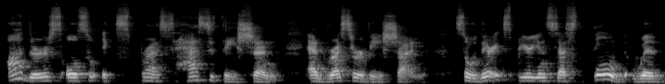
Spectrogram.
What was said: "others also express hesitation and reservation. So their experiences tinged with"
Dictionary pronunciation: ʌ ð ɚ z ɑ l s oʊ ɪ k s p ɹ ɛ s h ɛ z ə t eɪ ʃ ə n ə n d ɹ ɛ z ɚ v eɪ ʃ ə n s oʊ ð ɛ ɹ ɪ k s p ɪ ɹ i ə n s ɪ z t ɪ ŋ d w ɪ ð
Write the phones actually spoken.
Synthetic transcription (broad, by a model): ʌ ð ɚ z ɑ l s oʊ ɪ k s p ɹ ɛ s h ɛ s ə t eɪ ʃ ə n ə n d ɹ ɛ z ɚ v eɪ ʃ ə n s oʊ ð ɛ ɹ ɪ k s p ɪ ɹ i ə n s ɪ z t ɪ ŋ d w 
